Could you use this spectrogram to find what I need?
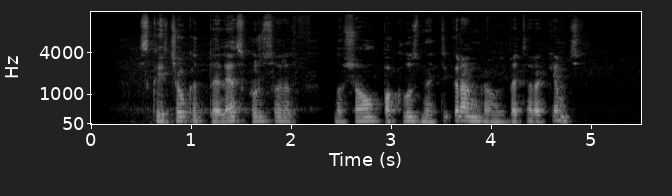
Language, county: Lithuanian, Vilnius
